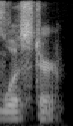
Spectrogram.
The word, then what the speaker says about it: Worcester: Isn't it Worcester? – I don't care. – I think it's pronounced Worcester, but all right.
